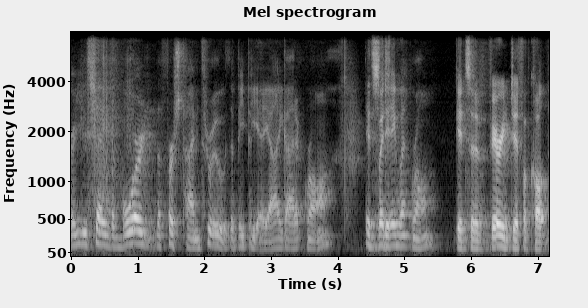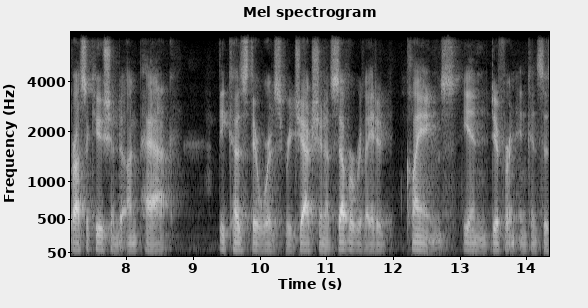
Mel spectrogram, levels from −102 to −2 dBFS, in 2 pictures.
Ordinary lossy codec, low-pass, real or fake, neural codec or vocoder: Opus, 64 kbps; 7.2 kHz; fake; codec, 16 kHz, 0.8 kbps, ZipCodec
